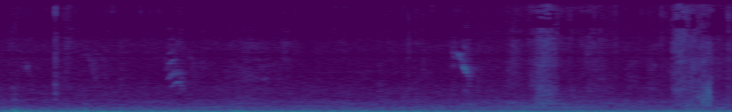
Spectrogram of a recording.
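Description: Two short, high, falling bird chirps about two seconds apart over a steady low outdoor rumble, with a couple of light clicks near the end.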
